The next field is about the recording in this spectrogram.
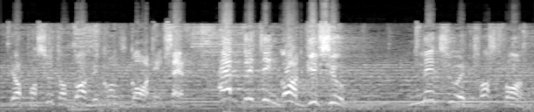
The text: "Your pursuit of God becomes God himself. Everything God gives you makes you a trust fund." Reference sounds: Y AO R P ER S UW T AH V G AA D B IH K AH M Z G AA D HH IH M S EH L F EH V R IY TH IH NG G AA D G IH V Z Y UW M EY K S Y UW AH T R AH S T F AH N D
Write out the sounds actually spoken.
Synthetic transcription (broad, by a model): Y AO P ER S UW T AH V G AA D B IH K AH M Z G AA D HH IH M S EH L F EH V R IY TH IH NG G AA D G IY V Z Y UW M EY K S Y UW AH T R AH S T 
